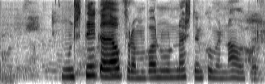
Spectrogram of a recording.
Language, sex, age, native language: Icelandic, female, 13, Icelandic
